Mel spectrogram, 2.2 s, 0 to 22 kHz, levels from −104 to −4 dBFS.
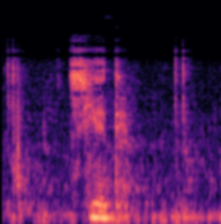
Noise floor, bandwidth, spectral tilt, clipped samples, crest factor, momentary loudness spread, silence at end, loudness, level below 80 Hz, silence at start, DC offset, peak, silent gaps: -47 dBFS; 9.4 kHz; -4 dB/octave; under 0.1%; 18 dB; 21 LU; 0.1 s; -24 LUFS; -50 dBFS; 0.1 s; under 0.1%; -12 dBFS; none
